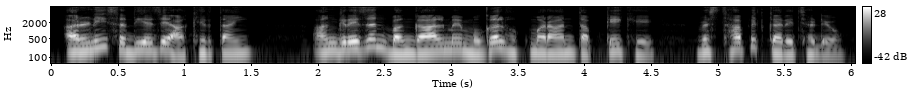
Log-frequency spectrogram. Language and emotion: Sindhi, neutral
